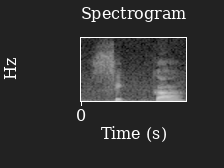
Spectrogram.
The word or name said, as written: sikkaa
